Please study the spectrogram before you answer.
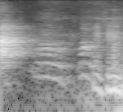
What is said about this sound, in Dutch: Ja, dat is even de hond die aan het, op de achtergrond aan het spelen is. de mascotte.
